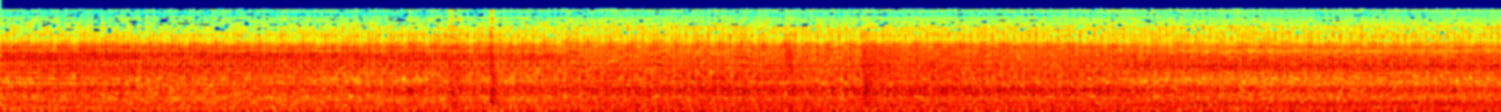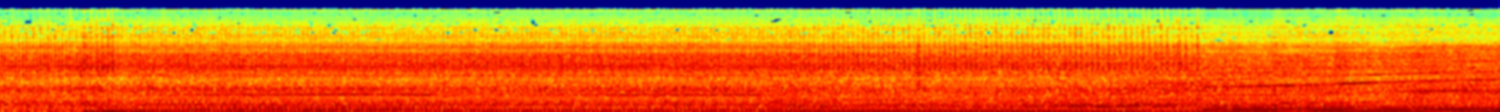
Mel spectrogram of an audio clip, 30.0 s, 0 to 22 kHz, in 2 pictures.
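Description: Fiat 480 tractor's three-cylinder diesel engine running steadily, with a wheat thresher coupled to it; its pitch rises slightly near the end.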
